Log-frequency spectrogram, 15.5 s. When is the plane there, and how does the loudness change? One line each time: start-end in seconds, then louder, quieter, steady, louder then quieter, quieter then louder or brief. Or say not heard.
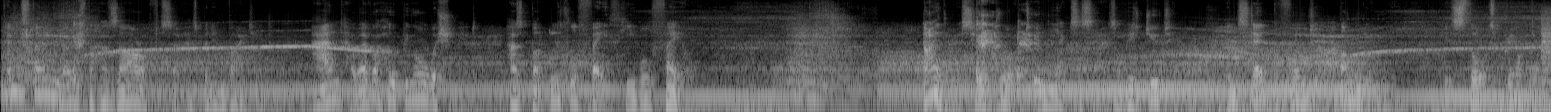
0.0-15.4 louder.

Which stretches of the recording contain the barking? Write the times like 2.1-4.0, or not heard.
not heard.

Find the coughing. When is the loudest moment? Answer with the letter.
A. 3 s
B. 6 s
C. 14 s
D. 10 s
D.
